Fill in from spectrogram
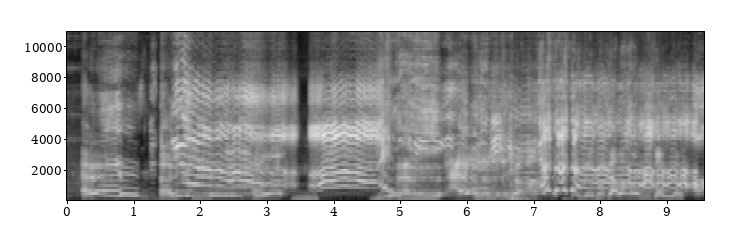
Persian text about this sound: کوچولو کوچولو گریه نکن، بیا بغلم بخواب.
